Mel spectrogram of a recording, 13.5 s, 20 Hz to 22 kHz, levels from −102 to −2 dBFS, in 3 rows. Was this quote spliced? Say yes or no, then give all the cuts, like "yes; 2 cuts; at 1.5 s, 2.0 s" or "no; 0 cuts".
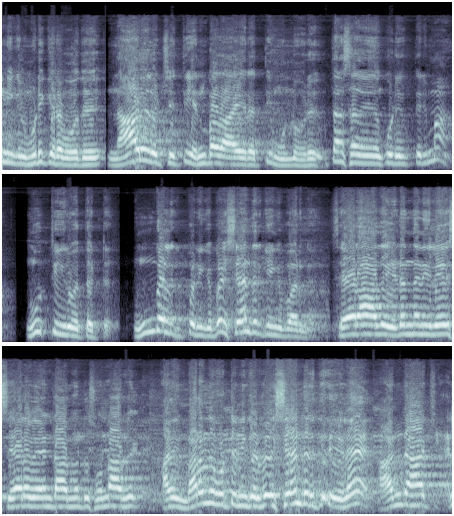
yes; 3 cuts; at 1.1 s, 3.2 s, 5.6 s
